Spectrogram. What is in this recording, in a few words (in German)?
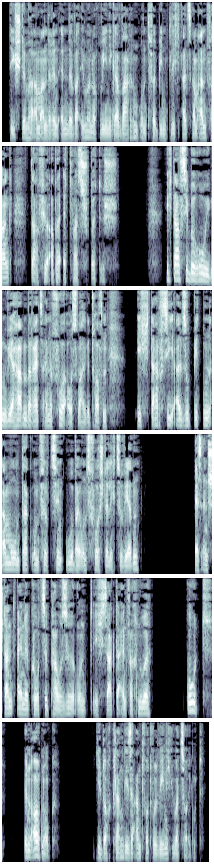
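herzflimmern, Sprecher, Männer; Berlin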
